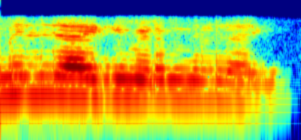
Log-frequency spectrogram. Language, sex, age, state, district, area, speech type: Hindi, female, 30-45, Madhya Pradesh, Gwalior, rural, conversation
